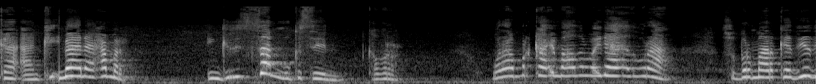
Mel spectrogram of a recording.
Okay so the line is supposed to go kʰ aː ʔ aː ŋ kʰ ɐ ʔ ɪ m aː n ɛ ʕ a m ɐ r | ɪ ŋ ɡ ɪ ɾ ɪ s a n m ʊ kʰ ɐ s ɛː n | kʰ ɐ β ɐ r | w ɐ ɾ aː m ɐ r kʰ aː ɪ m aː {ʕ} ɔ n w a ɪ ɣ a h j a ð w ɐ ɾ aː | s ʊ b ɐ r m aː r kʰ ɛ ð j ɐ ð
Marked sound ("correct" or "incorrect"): incorrect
